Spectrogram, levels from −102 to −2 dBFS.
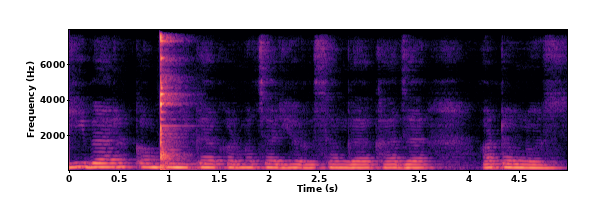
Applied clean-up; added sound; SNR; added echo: none; Cutlery, silverware; -5 dB; reverberation time 0.7 s.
